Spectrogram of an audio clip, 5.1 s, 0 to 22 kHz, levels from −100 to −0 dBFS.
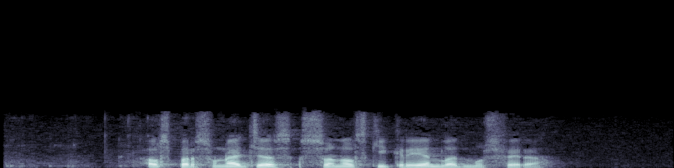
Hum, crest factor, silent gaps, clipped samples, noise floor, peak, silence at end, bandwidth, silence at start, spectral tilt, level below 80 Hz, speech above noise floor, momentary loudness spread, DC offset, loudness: none; 20 dB; none; under 0.1%; -77 dBFS; 0 dBFS; 0.95 s; 7.4 kHz; 1.1 s; -7.5 dB/octave; -58 dBFS; 59 dB; 8 LU; under 0.1%; -20 LUFS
